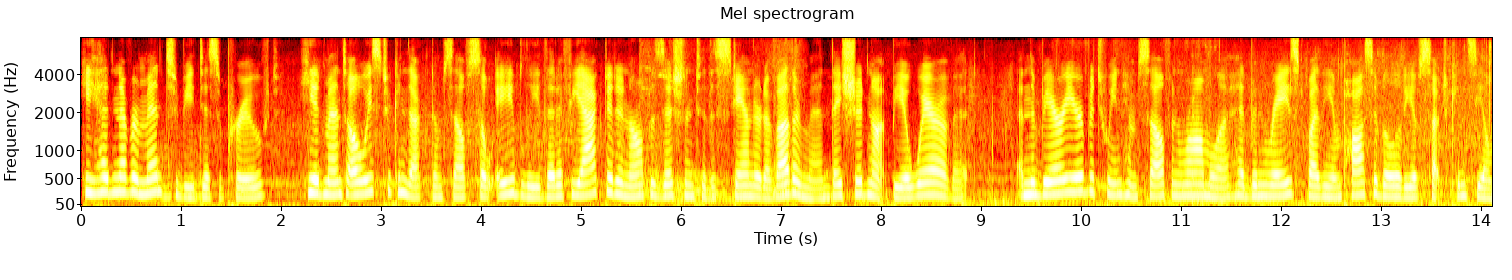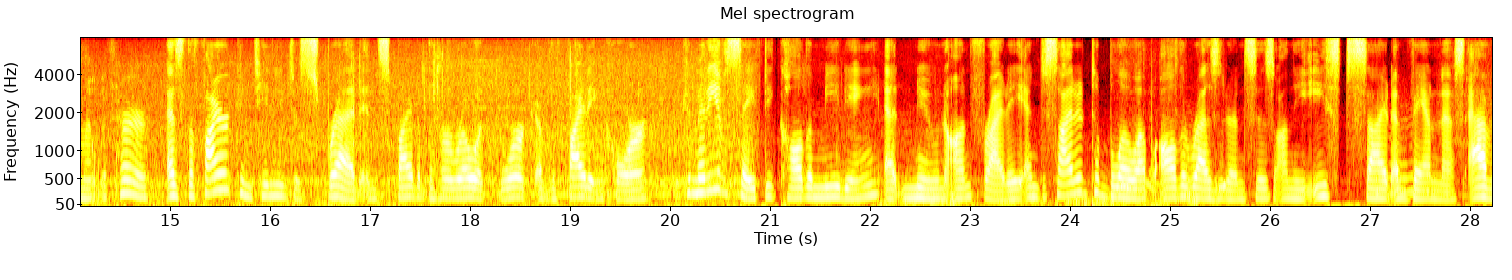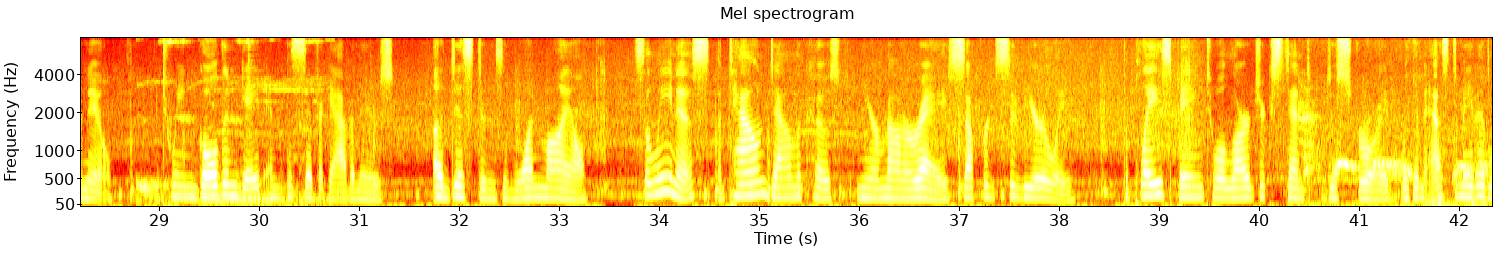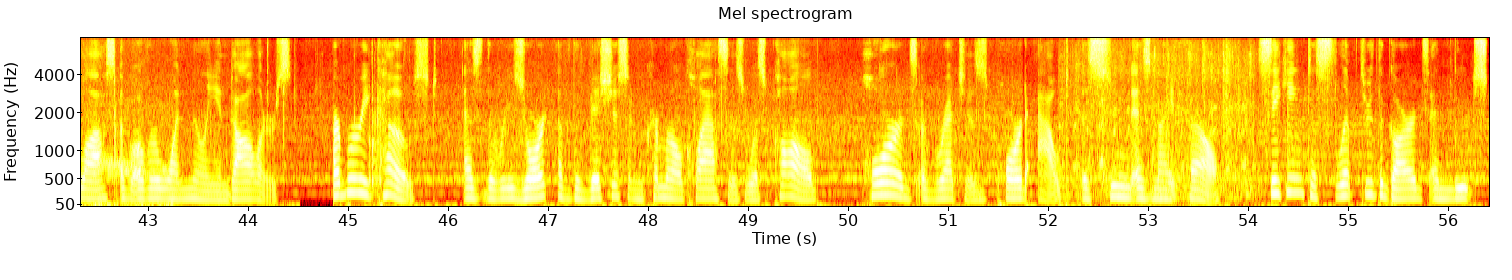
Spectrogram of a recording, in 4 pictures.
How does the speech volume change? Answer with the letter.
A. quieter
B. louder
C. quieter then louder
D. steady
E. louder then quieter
D.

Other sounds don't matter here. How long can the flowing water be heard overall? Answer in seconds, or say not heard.
not heard.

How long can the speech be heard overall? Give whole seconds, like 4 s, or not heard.
56 s.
